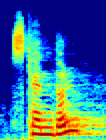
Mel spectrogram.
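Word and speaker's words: σκάνδαλον: 그런데 여러분, 대부분의 영어 단어가 바로 그릭, 헬라어나 라틴어에서 나왔듯이 이 단어도 스캔들도 바로 스칸달론이라는 헬라어에서 그대로 빌려왔습니다. 스칸달론 비슷한 발음이죠.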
